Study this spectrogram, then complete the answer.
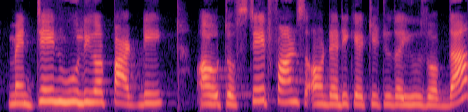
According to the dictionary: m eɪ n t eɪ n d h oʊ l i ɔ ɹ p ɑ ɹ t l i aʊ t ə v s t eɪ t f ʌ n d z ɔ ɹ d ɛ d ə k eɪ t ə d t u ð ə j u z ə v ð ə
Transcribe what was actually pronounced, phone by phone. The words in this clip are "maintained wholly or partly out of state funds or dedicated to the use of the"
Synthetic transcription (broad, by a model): m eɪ n t eɪ n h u l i ɔ ɹ p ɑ ɹ t i aʊ t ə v s t eɪ t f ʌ n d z ɔ ɹ d ɛ d ə k eɪ t ə d t u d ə j u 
